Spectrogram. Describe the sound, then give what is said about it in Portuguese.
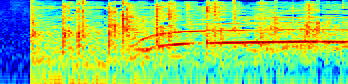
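A crowd bursts into steady, dense applause as two indigenous boys lost for almost a month in the Amazon rainforest are brought back after a community-wide search, starting abruptly and holding for under two seconds, with a rising, sustained whistle or whoop of cheering carrying over the clapping. “Aplausos após uma longa espera e uma busca que mobilizou toda a comunidade.”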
